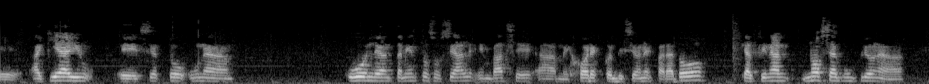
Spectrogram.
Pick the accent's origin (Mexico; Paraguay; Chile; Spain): Chile; No puede ser y no lo tenemos que tolerar como chilenos.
